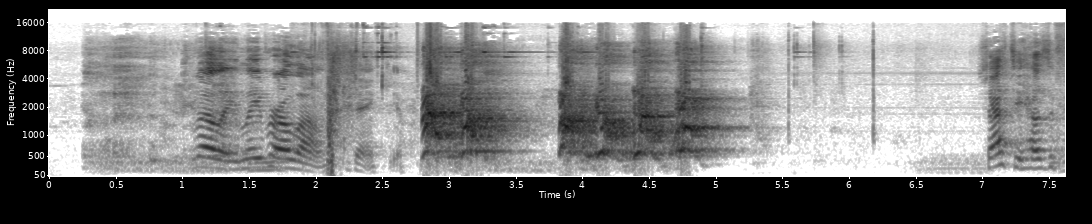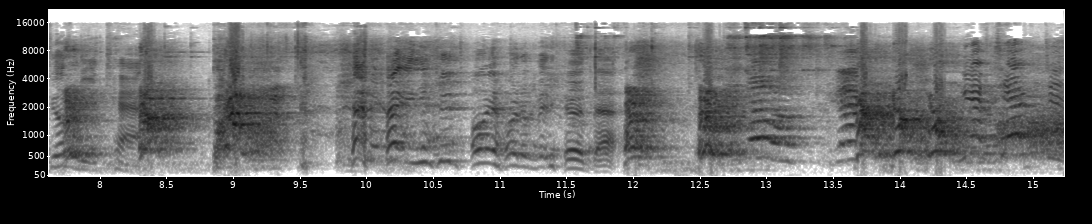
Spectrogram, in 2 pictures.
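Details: A female Dachshund barks in sharp, rapid bursts, very angry, defending her nest from a neighbour's dog that wanted to play with her, with a human voice mixed in.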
